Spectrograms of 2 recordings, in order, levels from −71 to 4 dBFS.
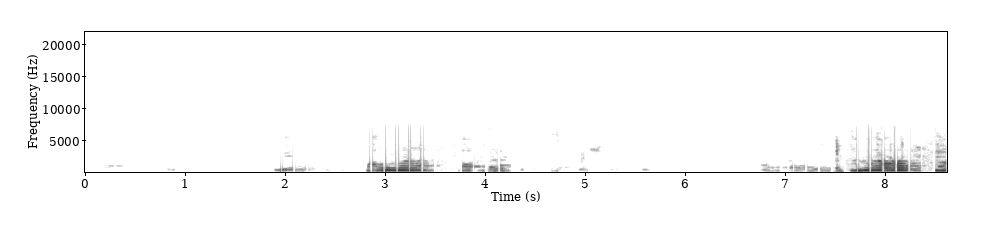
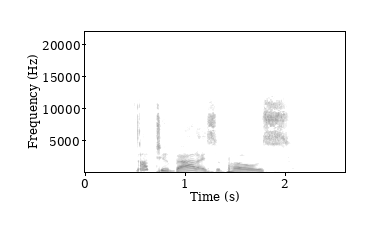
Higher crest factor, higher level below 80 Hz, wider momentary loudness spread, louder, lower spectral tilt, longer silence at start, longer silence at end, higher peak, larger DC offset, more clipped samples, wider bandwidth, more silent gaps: about the same, 20 dB vs 22 dB; second, -62 dBFS vs -56 dBFS; first, 23 LU vs 7 LU; first, -23 LUFS vs -45 LUFS; first, -6.5 dB/octave vs -2.5 dB/octave; first, 1.9 s vs 0.5 s; second, 0 s vs 0.55 s; first, -8 dBFS vs -26 dBFS; neither; neither; second, 7 kHz vs 13 kHz; neither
